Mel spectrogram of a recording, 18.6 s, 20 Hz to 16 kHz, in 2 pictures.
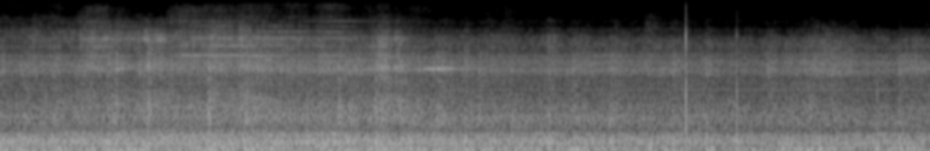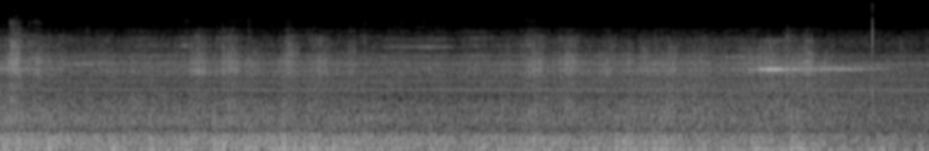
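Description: BB 22200 electric locomotive and its VR2N double-deck coaches pulling out of the station and drawing away: a steady rumble of wheels and traction that slowly fades. A short high-pitched squeal comes about seventeen seconds in.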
